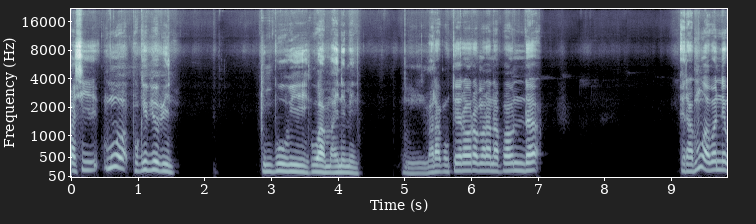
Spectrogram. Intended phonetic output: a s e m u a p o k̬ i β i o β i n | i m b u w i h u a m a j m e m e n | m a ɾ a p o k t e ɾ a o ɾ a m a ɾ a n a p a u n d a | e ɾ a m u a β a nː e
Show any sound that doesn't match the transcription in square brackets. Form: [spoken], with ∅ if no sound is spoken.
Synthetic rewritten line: a s [i] m u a p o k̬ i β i o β i n | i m b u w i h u a m a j [n] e m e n | m a ɾ a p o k t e ɾ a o ɾ a m a ɾ a n a p a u n d a | e ɾ a m u a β a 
